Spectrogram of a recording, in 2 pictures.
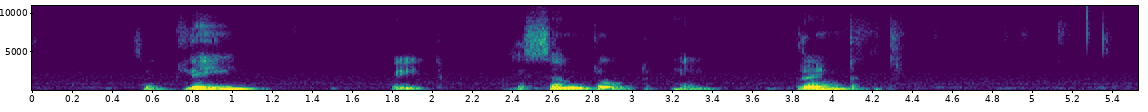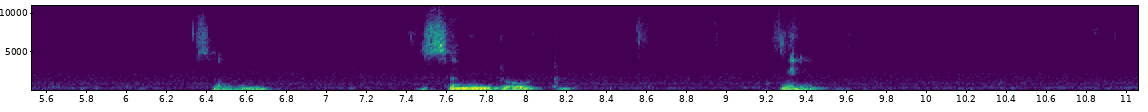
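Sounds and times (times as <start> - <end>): computer keyboard clicks: 4.8 - 5.4.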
